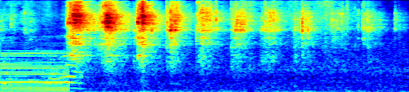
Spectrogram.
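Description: Background music ends under a second in. Then a dog noses through a fabric snuffle mat for its kibble, making quick sniffs and rustles about three a second that grow fainter.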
